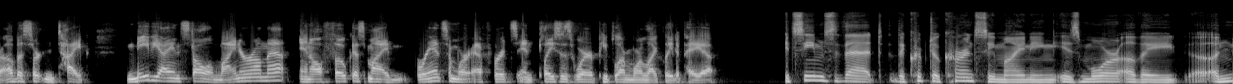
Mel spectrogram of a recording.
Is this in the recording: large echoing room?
no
